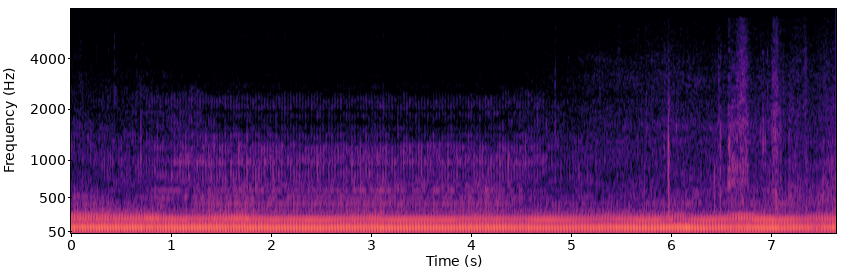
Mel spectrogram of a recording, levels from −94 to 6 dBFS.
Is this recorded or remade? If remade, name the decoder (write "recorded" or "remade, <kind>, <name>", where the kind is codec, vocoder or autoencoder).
recorded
